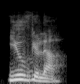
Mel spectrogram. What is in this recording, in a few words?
"uvula", Indian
